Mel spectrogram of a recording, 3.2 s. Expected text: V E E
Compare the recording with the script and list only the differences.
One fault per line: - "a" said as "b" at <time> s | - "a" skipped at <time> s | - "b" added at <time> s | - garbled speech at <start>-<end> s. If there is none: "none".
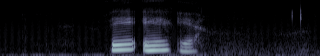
none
